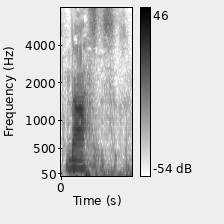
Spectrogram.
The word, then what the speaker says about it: Gnosticism: I think there are two ways we can categorize Gnosticism. There's like the modern day... – Are you sure you're pronouncing it right? There sounds no way that that's how it's... – Gnosticism, yes.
